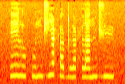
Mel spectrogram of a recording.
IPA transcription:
e l u k u n d͡ʒ i ħ ɽ ɑ ɖʱ ø ħ l a n d͡ʒ y

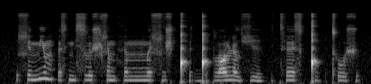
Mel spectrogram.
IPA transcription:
ɬ i mʲ ɔ m ʔ ɪ s mʲ ə̤ s l ʉ ʃ ɬ ɪ m h e mː ɪ ɬ ə̤ ʃ ǃʰ ɪ ɡ͡ǃ ə p l ɔ l ɳ ə l ç i | tʰ e s ǃ e̤ p tʼ u ʃ

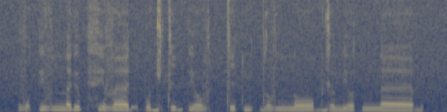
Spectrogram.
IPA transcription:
v ɔ̰ pʲ u v nː ɛ ɾʲ u p fʲ ɛ v ɛː ɾʲ o̰ p u ɡʲ ḛ t i b pʲ oː v tː i t mʲ ʊ t d ʊː v nː oː b ɡʲ ʊː mʲ ʊː t nː ɛː b

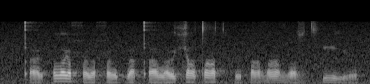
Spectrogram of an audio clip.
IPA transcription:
qʼ ʊ˩ | lˠ ʉ˦˨ ħ o˩ ħ o˩ p o˩ qʼ o˩ lˠ ʊ˦˨ xʲ ə˞˦˨ tˤ o˦˨ t͡sʼ ʊ˩ f a˩ ðˤ a˦˨ ðˤ o˩ z t͡sʼ i˦˨ lʲ o˩

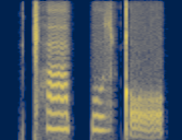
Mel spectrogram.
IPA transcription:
ǁʰ a pː o z ǃ ɔ̰

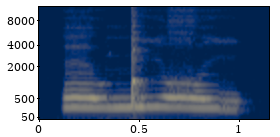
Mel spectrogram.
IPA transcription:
ɛ u̯ ŋ͡ǃ i ʁʷ i

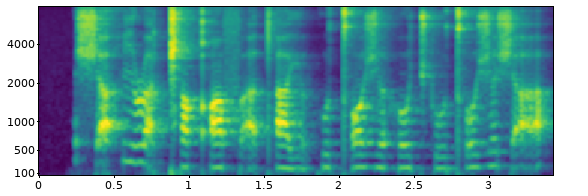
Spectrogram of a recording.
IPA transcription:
ʃ a̰˦ h i˧ ɹ a̰˨ ǁ ə˨ qʼ a˨ f a̰˧ tʼ a˨ j ə̰˧ k u˨ tʼ ɔ˧ ʒ ə˨ h o˧ t͡ʃʼ u˨ tʼ o˧ ʒ ə˦ ʃ a̰˦

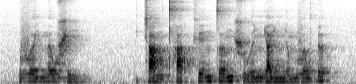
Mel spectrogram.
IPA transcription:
v ə˧ j n ə˧ w ʂ i˨˩˨ | c a˨˩ ŋ t̪ʰ a˨˩ t̚ x e˧˥ n t̪ əː˧˥ ŋ ʂ u˨˩˦ ə̯ ɲ a˧ j ɲ ə˨˩˦ m v ə˧˥ w ɗ ə˦˥ k̚

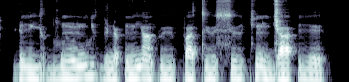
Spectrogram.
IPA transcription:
ɽ i j ə ɡ ʎ ũ n ʎ ə ɡ ə ɳ ə ʔ ĩ j ã p y p a t y s y c ĩ ɟ a ʔ i e̯

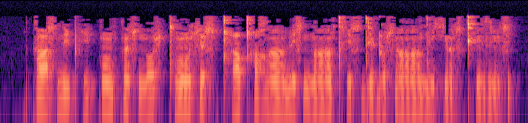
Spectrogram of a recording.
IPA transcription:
k aː ɬ n i pʰ i k õ k ə̃ ɬ n̪ o ɬ tʼ õː ɬ ɨ ɬ qʰ i qʰ ə ʁ ãː ɳ i ɬ n ã tʰ i ɬ d i ɖ o ɬ ɾ ãː d ĩ ç ə̃ ɬ kʰ ĩ z ĩ ɬ

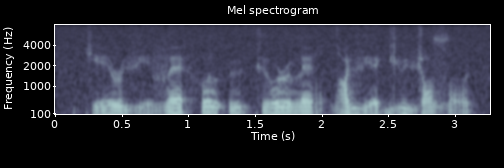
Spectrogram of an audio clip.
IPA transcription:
kʲ e˩˧˩ ɹ vʲ e˩ v ɛ˥˧ h ʊ˥˧ l ʔ ʉ˧˥˧ kʲ o˧˥˧ ɹ l ɛ˥˩ r dˤ u˧˥ vʲ ɛ˩˧˩ ɡʲ ʉ˥˩ vʲ ʉ˧˥ zˤ ʉ˩

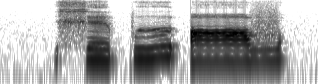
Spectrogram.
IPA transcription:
x e p ɯ ʔ ɑ v

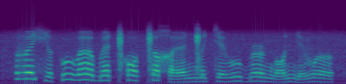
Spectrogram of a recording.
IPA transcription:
v ɛ˥ ç ə˨˩ k u˥˧ β ɜ˥˧ b ɛ˥˧ ǁʰ ɔ˥˧ ǁ ə˥˧ χ ɛː˩˥ ŋ͡ǁ ɘ˥ c e˥ β u˥˧ b ə˞˥˧ ŋ ɔ˩˥ ɲ e˩˥ v ɤ˥˧

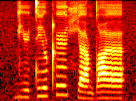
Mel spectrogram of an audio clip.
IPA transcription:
ɡ j y˩ t̪ i˧ u̯ ʈʰ ʏː˥ ç ɐː˩ ɳ dˤ ɐː˩

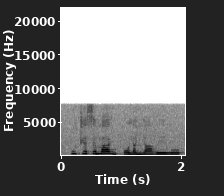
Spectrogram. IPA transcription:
u˦ t͡ʃ ɛ˦ s ɛ˦ m aː˦ ɣ i˨ k ɔ˦ j a˦ ɲ aː˨ v eː˦ β o˦

